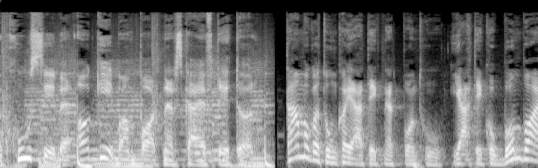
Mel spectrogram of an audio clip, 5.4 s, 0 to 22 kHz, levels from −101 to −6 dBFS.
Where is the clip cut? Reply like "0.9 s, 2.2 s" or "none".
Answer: 2.7 s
